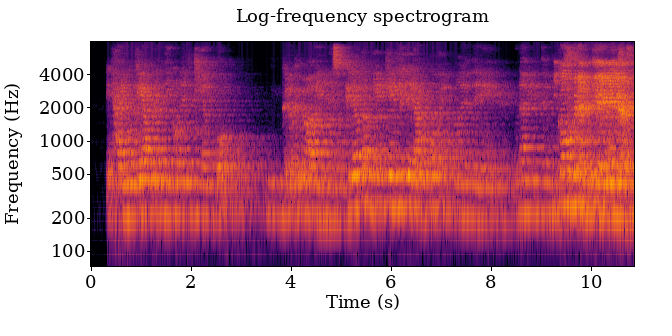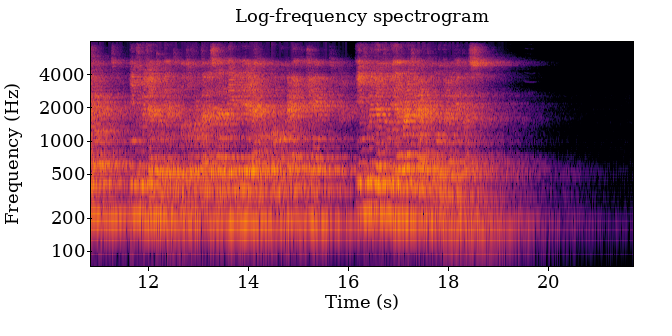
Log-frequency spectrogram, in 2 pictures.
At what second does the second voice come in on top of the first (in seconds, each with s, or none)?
9.2 s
